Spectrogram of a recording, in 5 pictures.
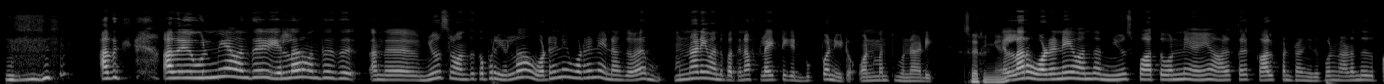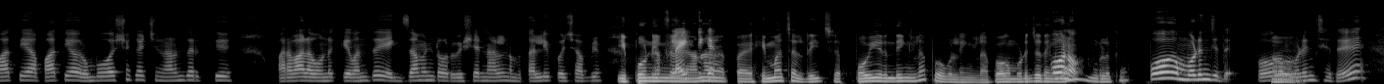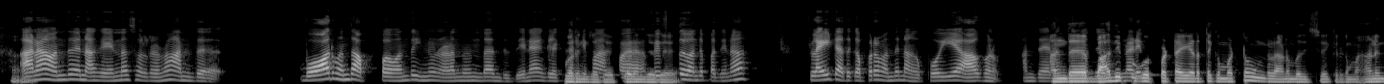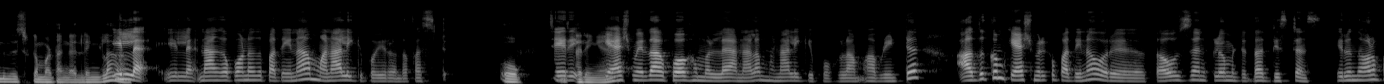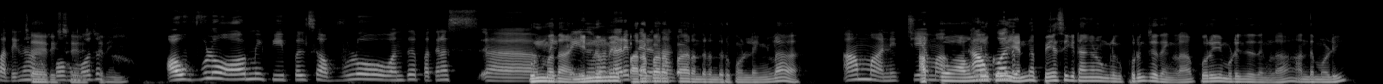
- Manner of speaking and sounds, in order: chuckle; in English: "ஒன் மன்த்"; in English: "எக்ஸாம்ன்ர"; in English: "ரீச்"; tapping; in English: "வார்"; in English: "ஃபிப்த்"; in English: "தெளசண்ட் கிலோமீட்டர்"; in English: "டிஸ்டன்ஸ்"; other background noise; in English: "ஆர்மி பீப்பிள்ஸ்"; drawn out: "ச"
- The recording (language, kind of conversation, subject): Tamil, podcast, மொழி புரியாத இடத்தில் வழி தவறி போனபோது நீங்கள் எப்படி தொடர்பு கொண்டீர்கள்?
